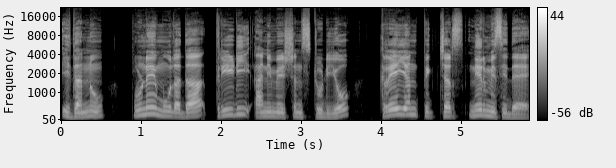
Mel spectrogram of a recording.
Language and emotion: Kannada, neutral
